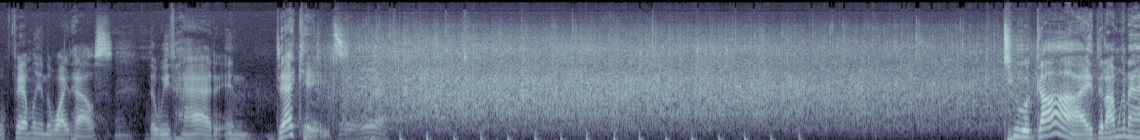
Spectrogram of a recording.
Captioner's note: audience applauds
